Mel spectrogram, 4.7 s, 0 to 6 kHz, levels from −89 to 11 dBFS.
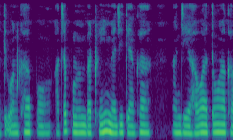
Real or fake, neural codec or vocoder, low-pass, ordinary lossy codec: real; none; 5.4 kHz; none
